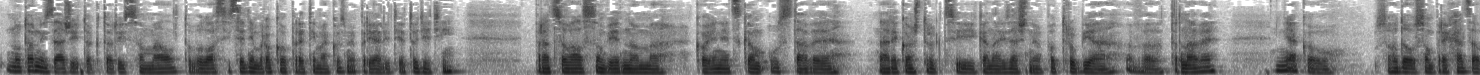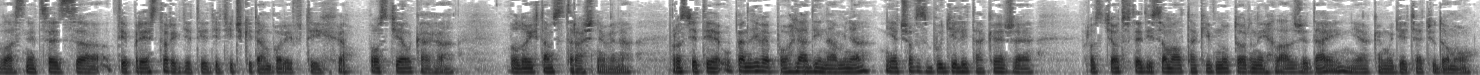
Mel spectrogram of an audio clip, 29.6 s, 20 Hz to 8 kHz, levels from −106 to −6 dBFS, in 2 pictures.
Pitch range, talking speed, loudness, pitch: 95-110 Hz, 145 wpm, -24 LUFS, 100 Hz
